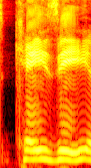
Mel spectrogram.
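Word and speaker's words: Kazee: I said Kazi on Monday. I know that Jeffrey Benedict made that mistake. He's the one that told me it's KZ is how you say the last name.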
